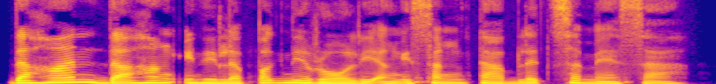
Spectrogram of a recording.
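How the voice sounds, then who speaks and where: A woman with a Filipino accent narrates a scripted dramatic story in audiobook style. Her voice is low and a little mellow, her pace moderate, and the studio recording is clean with no room sound.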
